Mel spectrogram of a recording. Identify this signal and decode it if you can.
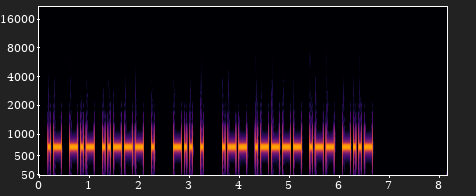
Morse code, heard as a keyed tone, about 22 wpm, 700 Hz. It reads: AK2E DE W1WX
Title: USA Callsign DE Callsign - 4 Characters - 22wpm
